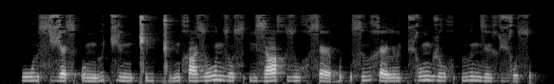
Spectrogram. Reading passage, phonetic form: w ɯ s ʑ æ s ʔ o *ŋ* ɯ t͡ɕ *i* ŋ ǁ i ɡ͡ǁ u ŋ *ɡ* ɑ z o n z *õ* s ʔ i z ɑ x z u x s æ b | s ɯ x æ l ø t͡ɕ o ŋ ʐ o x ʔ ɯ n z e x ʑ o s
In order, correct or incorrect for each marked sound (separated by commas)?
correct, incorrect, incorrect, incorrect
